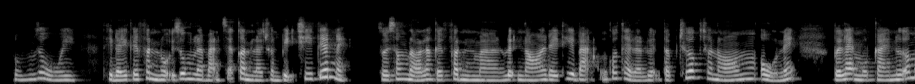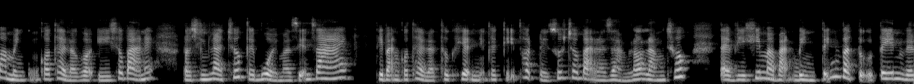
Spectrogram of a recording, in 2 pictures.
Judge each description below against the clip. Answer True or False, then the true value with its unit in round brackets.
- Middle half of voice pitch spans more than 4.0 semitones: False (3.5 semitones)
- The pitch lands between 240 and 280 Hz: False (220 Hz)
